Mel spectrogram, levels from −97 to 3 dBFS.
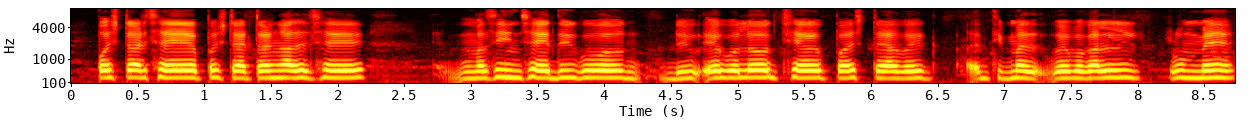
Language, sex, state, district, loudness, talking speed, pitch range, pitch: Maithili, female, Bihar, Saharsa, -19 LUFS, 115 wpm, 230-245 Hz, 240 Hz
